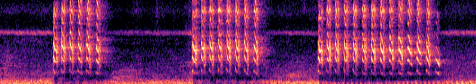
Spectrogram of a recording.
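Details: Long-tailed shrike in full, steady song with tengkek buto-style bursts: three rattling volleys of fast, high, clipped notes, each about a second long, separated by short pauses over a faint low background hum.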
